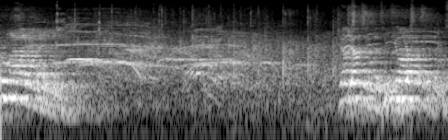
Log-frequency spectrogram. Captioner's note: audience applauding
